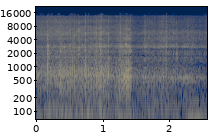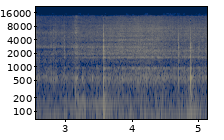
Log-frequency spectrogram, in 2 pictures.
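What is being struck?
Carved wooden box.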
